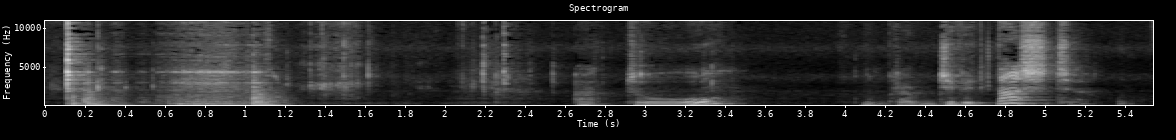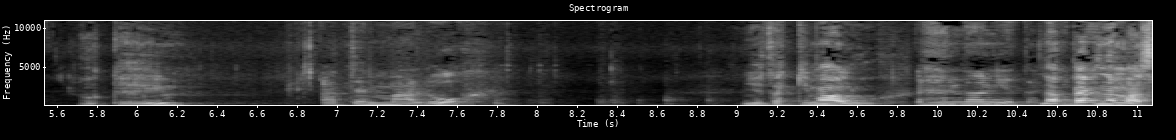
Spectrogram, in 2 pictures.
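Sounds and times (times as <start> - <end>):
dish scraping across table: 0.2 - 1.4.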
